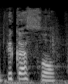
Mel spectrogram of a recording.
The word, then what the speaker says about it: Пикассо: А как все-таки, Пикассо или Пикассо? Как нужно произносить? – В нашем случае Пикассо.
